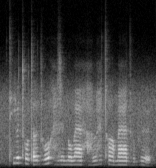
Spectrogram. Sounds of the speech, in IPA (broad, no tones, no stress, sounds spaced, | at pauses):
tʰ j ʏ tʰ o tʼ əː dʱ o h æ̤ z ʏ n o β æː h a̤ β æ̤ tʰ ʌː m æː dʱ ə bʱ ʏː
